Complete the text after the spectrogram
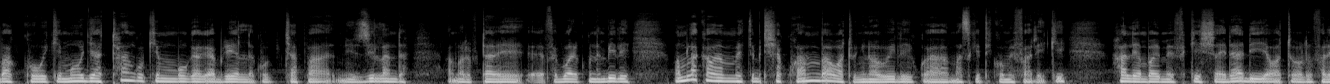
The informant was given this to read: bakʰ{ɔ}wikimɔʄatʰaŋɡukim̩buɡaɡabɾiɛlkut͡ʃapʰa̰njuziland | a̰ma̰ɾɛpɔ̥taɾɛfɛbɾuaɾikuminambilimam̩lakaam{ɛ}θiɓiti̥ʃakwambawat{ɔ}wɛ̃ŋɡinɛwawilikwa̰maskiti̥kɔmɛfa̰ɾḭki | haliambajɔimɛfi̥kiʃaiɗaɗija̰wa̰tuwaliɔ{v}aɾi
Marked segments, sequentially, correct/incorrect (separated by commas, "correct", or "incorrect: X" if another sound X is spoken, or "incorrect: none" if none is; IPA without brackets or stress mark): correct, correct, incorrect: u, incorrect: f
